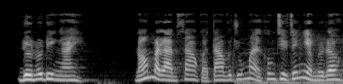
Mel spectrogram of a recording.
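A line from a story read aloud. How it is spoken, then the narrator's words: Shouting. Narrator (Vietnamese): Tên cầm đầu táo quát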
